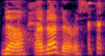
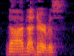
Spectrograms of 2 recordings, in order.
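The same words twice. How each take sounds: First: It is said with a sarcastic laugh. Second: It is said plainly, without laughing.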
